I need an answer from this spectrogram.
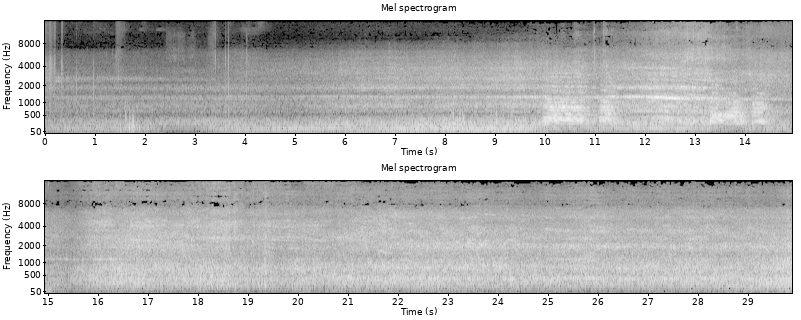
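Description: Norfolk Southern diesel freight locomotive approaching with a low rumble that grows louder, then sounding its air horn in a string of blasts over about four seconds as it passes close. After that comes the steady rolling clatter of the freight cars going by on the rails.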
